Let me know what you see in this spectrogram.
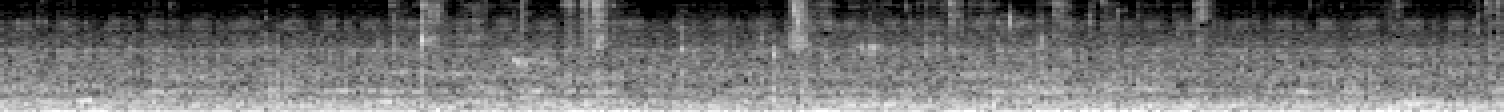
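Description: Close-up chewing of a mouthful of stir-fried noodles, with scattered wet mouth clicks and smacks over a steady low hum.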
